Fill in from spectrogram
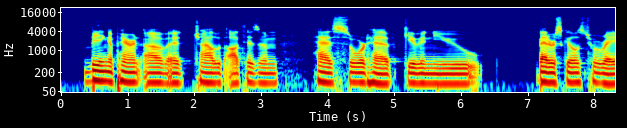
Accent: Canada; I'm from Canada.

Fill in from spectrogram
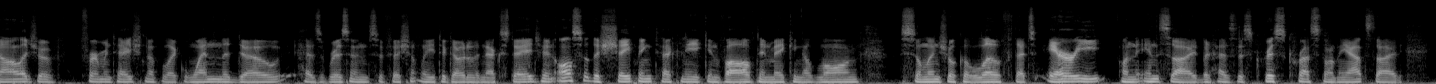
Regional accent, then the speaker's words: Brooklyn, New York, United States; because I grew up in Brooklyn as well and went to a lot of these bakeries.

